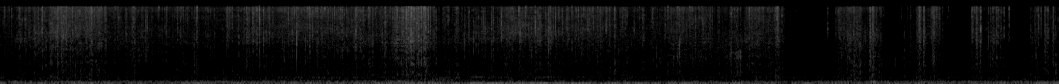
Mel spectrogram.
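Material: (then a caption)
Paper. A fingertip scratches a flat, thin white tissue paper sheet lying on carpet, then both hands rub it with their fingertips. The result is a dense, bright, crinkly rustle that peaks around the four-second mark and breaks into short quieter gaps near the end. A low, steady hum runs underneath throughout.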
